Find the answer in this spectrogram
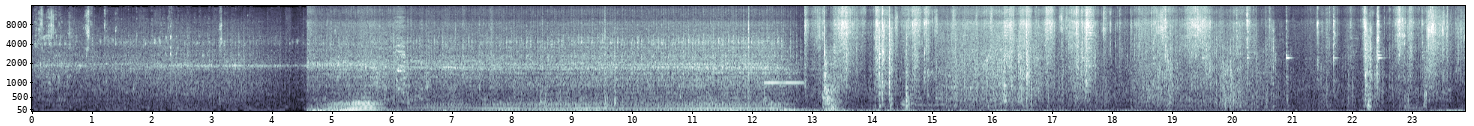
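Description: Jeep Wrangler JK engine starting about four and a half seconds in, rising quickly in pitch and then idling steadily, with a short beep just before it stops suddenly near the middle. Scattered clicks and knocks follow.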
